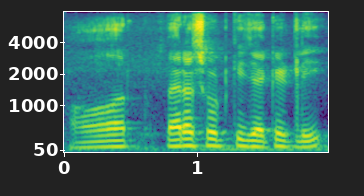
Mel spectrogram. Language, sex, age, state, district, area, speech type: Hindi, male, 45-60, Madhya Pradesh, Jabalpur, urban, spontaneous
